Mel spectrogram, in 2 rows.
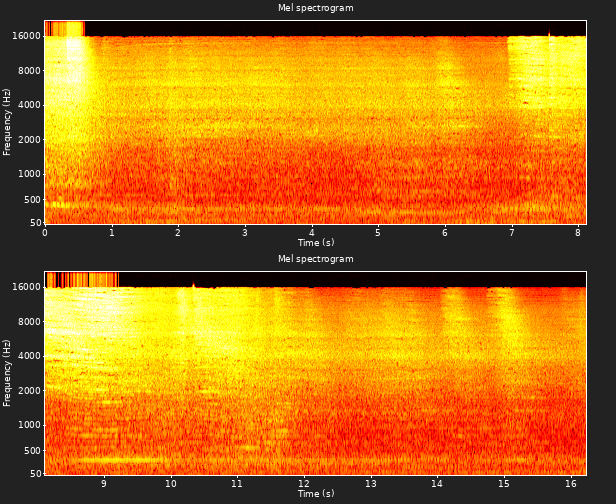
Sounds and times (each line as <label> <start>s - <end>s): construction site 0.0s - 16.2s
